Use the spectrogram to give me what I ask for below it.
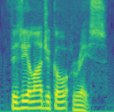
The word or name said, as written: physiological race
